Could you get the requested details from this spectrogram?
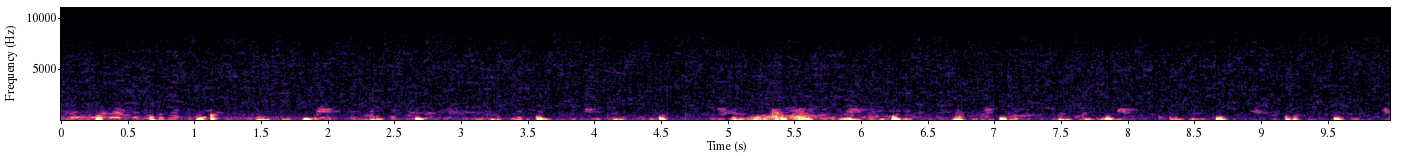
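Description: Steady, regular low heart thumps at about 70 beats a minute, with faint gurgling between beats.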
